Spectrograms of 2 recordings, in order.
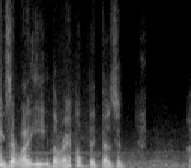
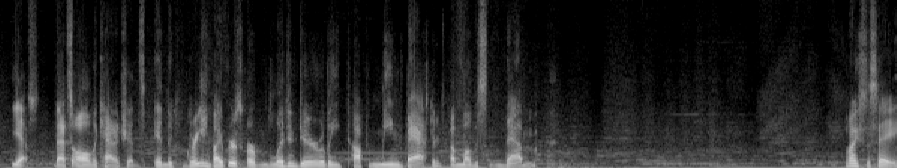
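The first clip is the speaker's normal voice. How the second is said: ordinary talk, nothing marked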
